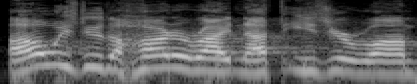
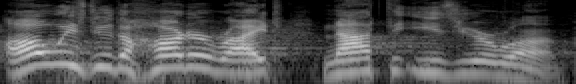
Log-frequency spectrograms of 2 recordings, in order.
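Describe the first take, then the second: First: HARDER stressed on the repeat; repeated for emphasis. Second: Firm, emphatic motto read; quoting a motto with conviction; quoted motto. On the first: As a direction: stress "harder" and "not" firmly. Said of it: "repeated for emphasis". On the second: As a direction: lean on harder and easier. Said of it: "I love his statement". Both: Shown as a demonstration.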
